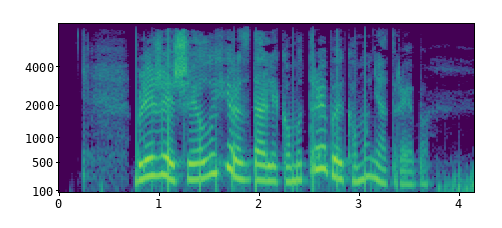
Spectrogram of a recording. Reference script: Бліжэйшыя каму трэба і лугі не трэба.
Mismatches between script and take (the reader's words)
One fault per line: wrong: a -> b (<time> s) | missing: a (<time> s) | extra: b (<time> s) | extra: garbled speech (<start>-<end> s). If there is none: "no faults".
extra: лугі раздалі (1.5 s)
wrong: лугі -> каму (2.9 s)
